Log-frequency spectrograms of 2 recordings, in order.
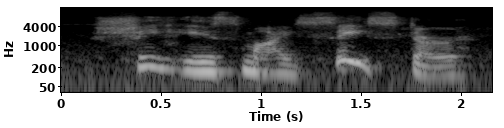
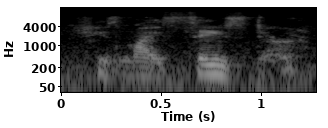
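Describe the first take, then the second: First: The line is delivered in an eager, excited way. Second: The line is delivered in a casual, offhand way. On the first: The speaker calls it wrong. "You seemed very excited to say that. you seem a bit too into it" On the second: The speaker calls it right. "I liked that one. That was believable"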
